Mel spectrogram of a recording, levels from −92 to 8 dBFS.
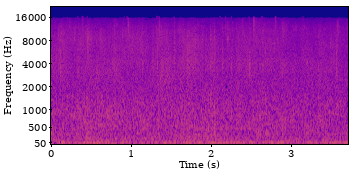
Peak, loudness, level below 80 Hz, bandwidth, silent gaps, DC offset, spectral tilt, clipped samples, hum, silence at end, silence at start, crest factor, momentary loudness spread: -14 dBFS; -34 LUFS; -44 dBFS; 17 kHz; none; under 0.1%; -2 dB/octave; under 0.1%; none; 0 s; 0 s; 22 dB; 3 LU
